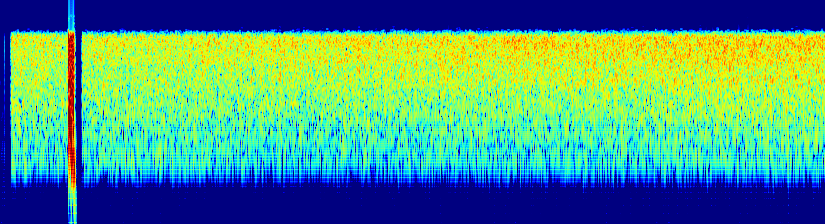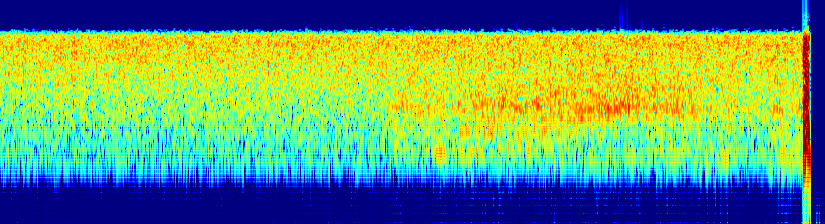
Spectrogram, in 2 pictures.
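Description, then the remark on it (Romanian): A steady hiss of radio static fills an amateur radio repeater channel for about twenty-three seconds, band-limited and unbroken, as someone opens the repeater without modulation, with sharp clicks at the start and end as the carrier opens and drops. No voice comes through. “Păi a fost cineva, doar a reușit să deschidă repetorul, dar fără modulație.”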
